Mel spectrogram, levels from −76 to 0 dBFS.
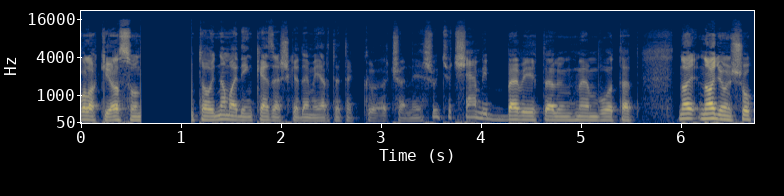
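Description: At 0.60 s the speech just cuts out and stays silent until 1.11 s, a gap of about half a second (roughly 512 ms). That's a playback stall: the player most likely ran dry of data or had its thread blocked, so nothing reached the output until it recovered. The speech stops mid-flow rather than fading, which is what gives it away.

Right as the sound returns at 1.11 s, you get catch-up at higher speed. The player is chewing through its backlog by resampling, so everything runs at 1.1 times normal speed and the pitch lifts by about a semitone and a half along with it. It sounds like a slightly chipmunky, hurried stretch. That lasts for three seconds, through to 4.11 s.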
